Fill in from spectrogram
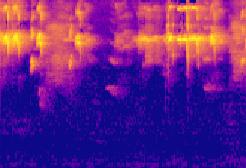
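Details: Blue-crowned hanging parrot, used as a lure and master recording for training birds: very high, thin chirps and sharp squeaky notes in two bursts separated by a brief quiet spell midway, with no other clear sounds.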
